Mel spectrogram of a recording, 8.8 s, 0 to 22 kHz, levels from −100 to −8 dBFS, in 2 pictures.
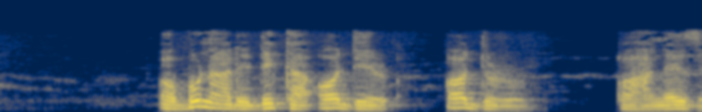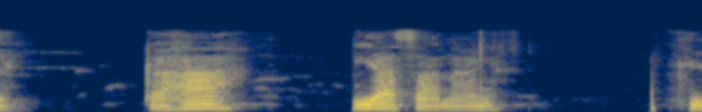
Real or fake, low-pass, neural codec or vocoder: real; 7.2 kHz; none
